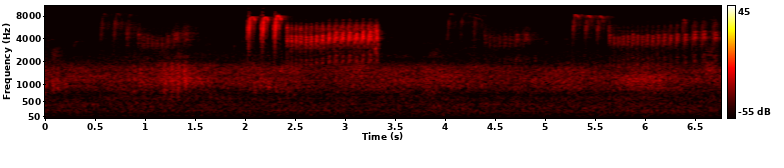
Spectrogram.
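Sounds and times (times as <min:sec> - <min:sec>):
Eurasian blue tit Cyanistes caeruleus tsee calls and buzzy churring: 0:00.6 - 0:03.4, 0:04.0 - 0:06.7.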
